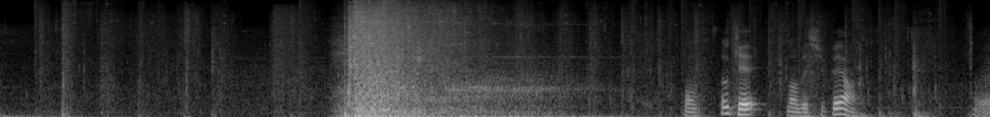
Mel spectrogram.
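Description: Heavy footsteps crunch on dirt and wooden planks.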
